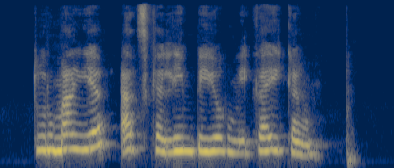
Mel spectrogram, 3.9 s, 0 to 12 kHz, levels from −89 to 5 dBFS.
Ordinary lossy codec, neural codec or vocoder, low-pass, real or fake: AAC, 48 kbps; codec, 24 kHz, 3 kbps, HILCodec; 10.8 kHz; fake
